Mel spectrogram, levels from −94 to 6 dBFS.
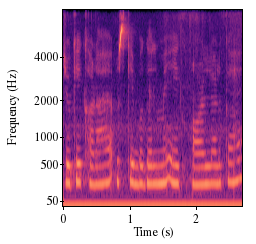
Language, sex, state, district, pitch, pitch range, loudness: Hindi, female, Bihar, Katihar, 245 Hz, 240-260 Hz, -20 LUFS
